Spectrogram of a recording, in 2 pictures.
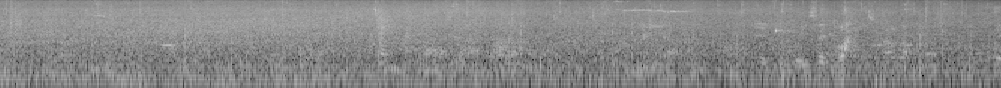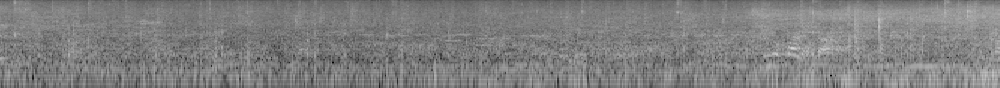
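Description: A low murmur of people fills a large echoing hall.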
